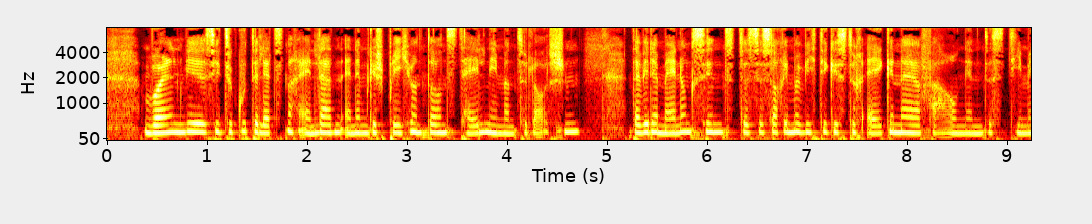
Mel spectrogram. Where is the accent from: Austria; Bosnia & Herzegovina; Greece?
Austria; Lower Austria; now in Graz, Austria; Also ich komme eben aus Niederösterreich, aus dem Ostviertel.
